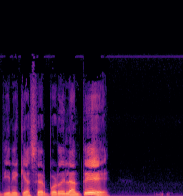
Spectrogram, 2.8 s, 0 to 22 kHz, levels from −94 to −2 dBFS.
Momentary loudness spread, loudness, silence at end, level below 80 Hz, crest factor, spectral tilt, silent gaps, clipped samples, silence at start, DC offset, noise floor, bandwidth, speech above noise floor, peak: 8 LU; -22 LUFS; 1.15 s; -58 dBFS; 18 dB; -6 dB/octave; none; under 0.1%; 0 s; under 0.1%; -63 dBFS; 13.5 kHz; 41 dB; -6 dBFS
